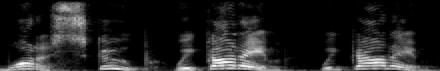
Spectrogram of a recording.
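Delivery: high, excited cry of triumph; gleeful tabloid gotcha. Retold or imitated. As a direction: crow like a paparazzo who caught him. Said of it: "there'll be someone there going".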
